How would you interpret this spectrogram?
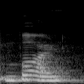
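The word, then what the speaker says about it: bird: इसको क्या पढ़ना है? बर्ड। बर्ड। ठीक है? यानी कि ब में अ का साउंड होना है। ब को थोड़ा लंबा पढ़ना है।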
